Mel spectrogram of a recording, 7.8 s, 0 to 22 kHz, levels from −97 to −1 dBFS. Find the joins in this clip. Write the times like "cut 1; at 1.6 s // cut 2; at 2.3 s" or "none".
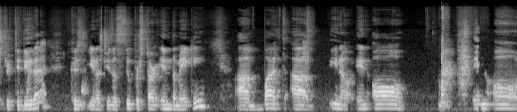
cut 1; at 5.3 s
